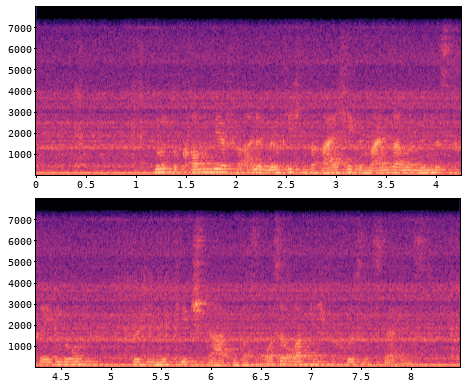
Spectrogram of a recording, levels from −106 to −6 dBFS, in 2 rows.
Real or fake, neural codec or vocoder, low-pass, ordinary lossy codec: real; none; 7.2 kHz; none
